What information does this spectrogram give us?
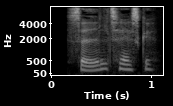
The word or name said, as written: saddeltaske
